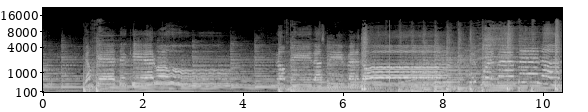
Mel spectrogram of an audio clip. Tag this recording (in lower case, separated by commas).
music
